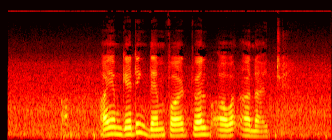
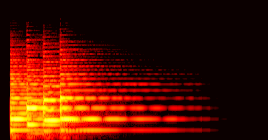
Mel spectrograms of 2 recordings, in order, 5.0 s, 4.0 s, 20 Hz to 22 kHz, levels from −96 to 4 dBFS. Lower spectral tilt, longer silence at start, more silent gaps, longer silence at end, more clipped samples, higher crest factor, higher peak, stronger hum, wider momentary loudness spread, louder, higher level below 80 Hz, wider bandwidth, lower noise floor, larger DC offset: first, -7.5 dB/octave vs -4.5 dB/octave; about the same, 0.1 s vs 0.15 s; neither; second, 0 s vs 2.15 s; neither; about the same, 18 dB vs 16 dB; about the same, -2 dBFS vs -4 dBFS; neither; about the same, 21 LU vs 22 LU; about the same, -19 LUFS vs -17 LUFS; first, -70 dBFS vs -78 dBFS; first, 16 kHz vs 7.2 kHz; second, -38 dBFS vs -74 dBFS; neither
